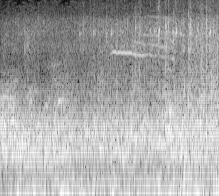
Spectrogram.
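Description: A four-dog team running on a dirt trail, paws hitting the ground, as it pulls a wheeled rig past, with a low rumble of the rig rolling.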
